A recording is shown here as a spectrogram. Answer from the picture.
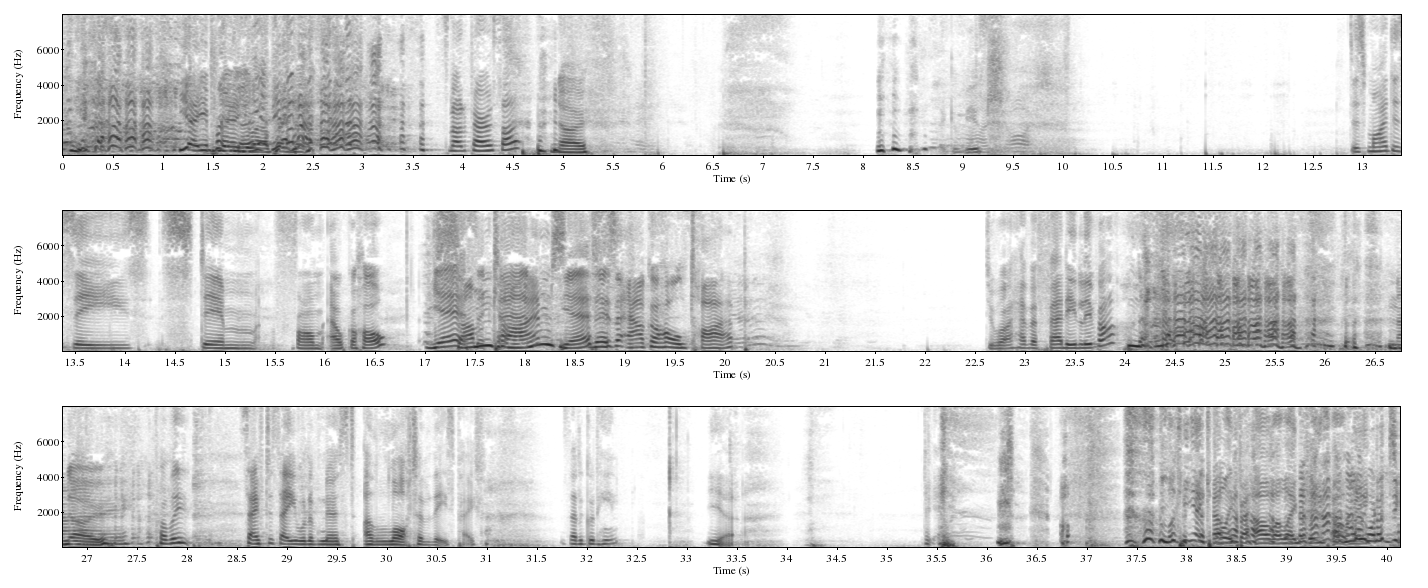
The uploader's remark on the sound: LIVE Episode. Shits & Gigs 2 was recorded in front of a live audience. Big thank you to super fans who came along to support our LIVE recording and gave us a cheeky helping answer here and there.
